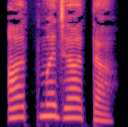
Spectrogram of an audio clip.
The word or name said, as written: ಆತ್ಮಜಾತೆ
